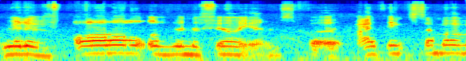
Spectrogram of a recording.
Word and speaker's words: Nephilim: Yeah, Nephilim. That's it. That's how they're pronounced, Nephilim.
